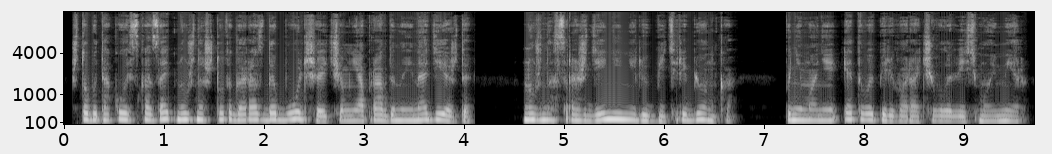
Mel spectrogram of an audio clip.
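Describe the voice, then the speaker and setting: Husky woman reading an audiobook. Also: fairly low pitch, fairly even intonation, brisk, mellow. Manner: emotional first-person storytelling. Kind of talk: audiobook narration.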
